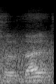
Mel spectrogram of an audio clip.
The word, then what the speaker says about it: সাজদা: শব্দ নাই সাজদা সাজদা আরবি উচ্চারণটা হলো সাজদা সাজদা সাহু সাহু এত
